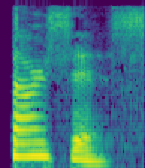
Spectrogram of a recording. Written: tharsis

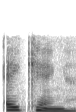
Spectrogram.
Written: aching

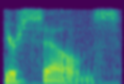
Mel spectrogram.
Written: yourselves

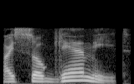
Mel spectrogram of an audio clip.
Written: isogamete

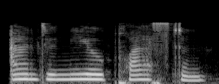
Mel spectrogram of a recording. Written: antineoplaston

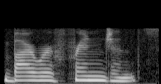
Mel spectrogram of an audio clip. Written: birefringence

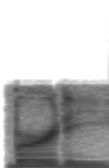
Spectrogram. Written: birdie

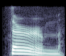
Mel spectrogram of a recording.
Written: therm

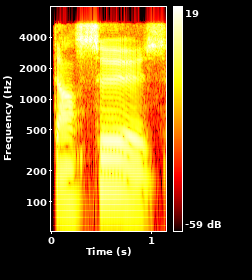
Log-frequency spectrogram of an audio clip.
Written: danseuse

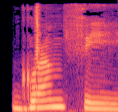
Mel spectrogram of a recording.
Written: grumphie

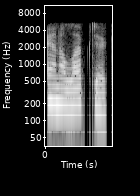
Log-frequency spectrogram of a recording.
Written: analeptic

